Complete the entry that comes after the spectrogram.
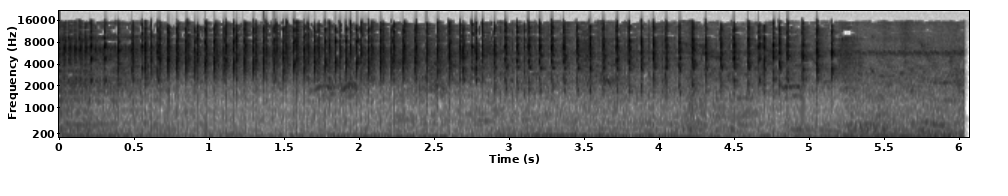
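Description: A caged bird calling in a rapid, even, high-pitched trill of about a dozen notes a second, stopping shortly before the end. A steady low rumble runs underneath.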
